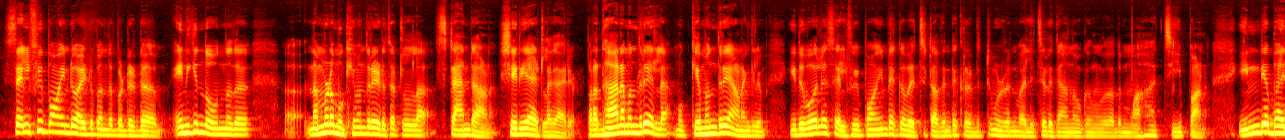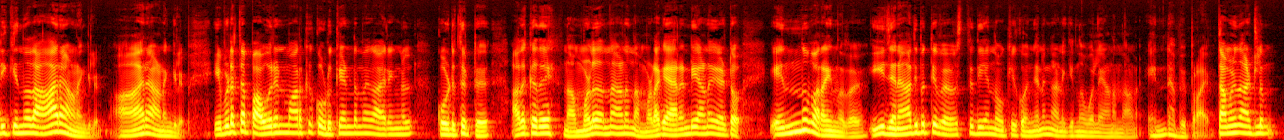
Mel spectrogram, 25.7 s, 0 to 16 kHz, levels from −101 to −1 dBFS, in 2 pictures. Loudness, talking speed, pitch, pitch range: -20 LUFS, 125 wpm, 145 Hz, 120-175 Hz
